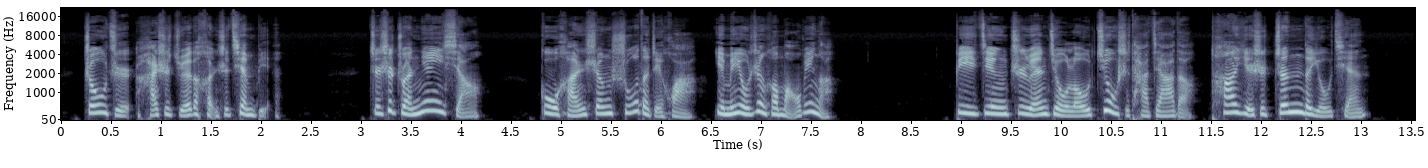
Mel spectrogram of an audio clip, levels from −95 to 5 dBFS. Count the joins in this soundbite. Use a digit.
2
